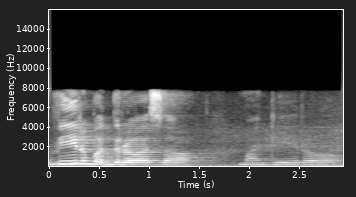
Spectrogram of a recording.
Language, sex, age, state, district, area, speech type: Goan Konkani, female, 18-30, Goa, Tiswadi, rural, spontaneous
